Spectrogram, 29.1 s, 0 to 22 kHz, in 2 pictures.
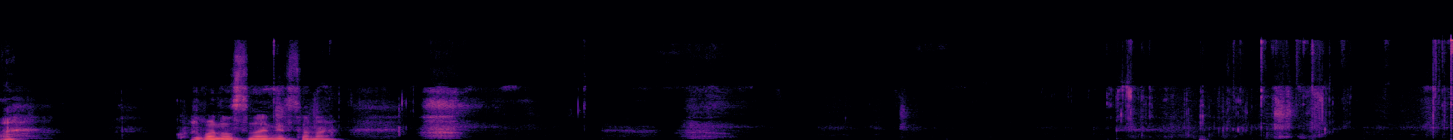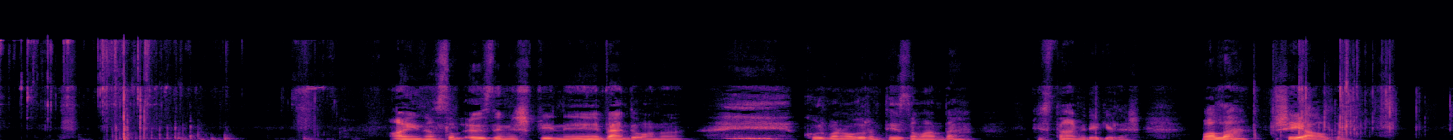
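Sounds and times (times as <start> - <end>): clothing rustling: 10.3 - 19.0, 27.0 - 29.0
dog harness and fur handled: 10.5 - 17.9.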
